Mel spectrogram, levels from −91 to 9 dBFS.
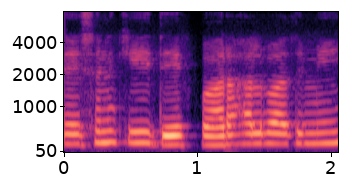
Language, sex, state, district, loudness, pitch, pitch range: Bhojpuri, female, Uttar Pradesh, Deoria, -14 LUFS, 215 Hz, 195-230 Hz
